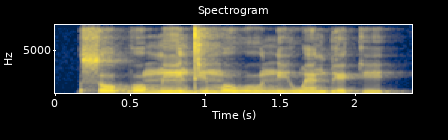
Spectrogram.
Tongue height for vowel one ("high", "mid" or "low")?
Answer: mid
